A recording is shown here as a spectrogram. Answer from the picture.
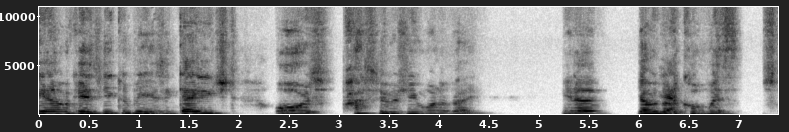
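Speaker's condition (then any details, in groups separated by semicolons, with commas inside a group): Cerebral palsy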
